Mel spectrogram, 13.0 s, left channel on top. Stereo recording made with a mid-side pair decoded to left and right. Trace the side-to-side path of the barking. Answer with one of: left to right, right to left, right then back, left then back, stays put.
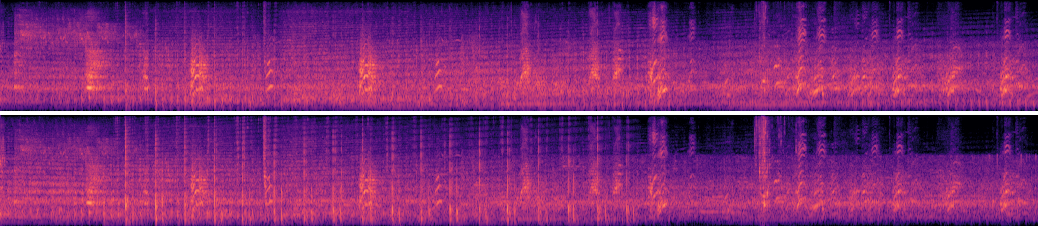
stays put.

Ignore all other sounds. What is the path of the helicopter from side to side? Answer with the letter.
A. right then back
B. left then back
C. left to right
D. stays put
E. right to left
E.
